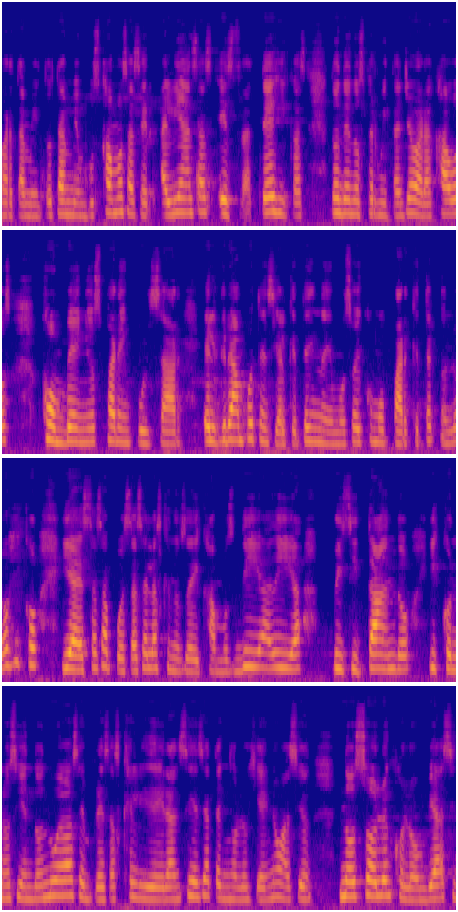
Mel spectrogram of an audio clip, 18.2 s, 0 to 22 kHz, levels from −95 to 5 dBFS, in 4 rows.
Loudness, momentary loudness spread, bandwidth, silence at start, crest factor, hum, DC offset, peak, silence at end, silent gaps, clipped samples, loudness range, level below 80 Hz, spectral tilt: -27 LUFS; 11 LU; 13.5 kHz; 0 s; 20 dB; none; under 0.1%; -6 dBFS; 0 s; none; under 0.1%; 3 LU; -60 dBFS; -5 dB/octave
